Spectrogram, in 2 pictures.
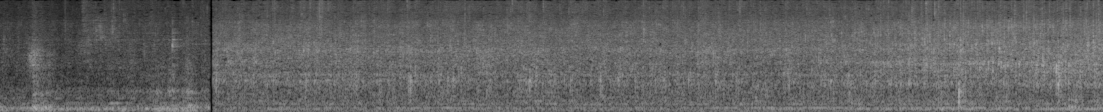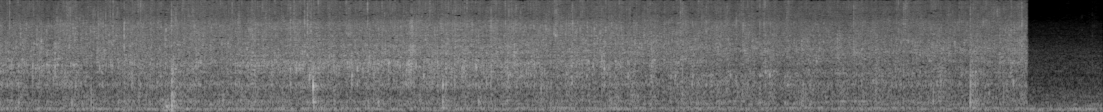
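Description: Cornflour-coated, marinated chicken pieces deep-frying in hot oil, a steady sizzle with scattered pops. It grows louder about two seconds in, when the pan is full of pieces, and cuts off suddenly near the end.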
